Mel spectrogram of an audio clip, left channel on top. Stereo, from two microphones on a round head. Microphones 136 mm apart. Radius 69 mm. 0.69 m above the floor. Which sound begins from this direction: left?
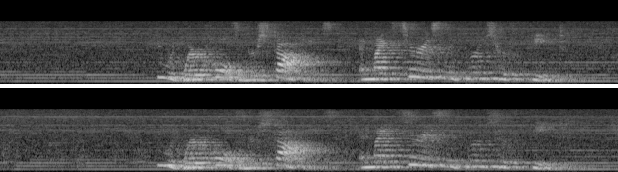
A woman speaking, at 1.6 s.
